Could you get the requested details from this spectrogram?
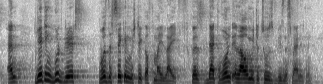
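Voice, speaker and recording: The speaker's dark, mellow tone carries a Nepali accent and lively intonation. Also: man. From Nepal, far western region. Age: 20s. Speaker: public speaking club member. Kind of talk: prepared speech.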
